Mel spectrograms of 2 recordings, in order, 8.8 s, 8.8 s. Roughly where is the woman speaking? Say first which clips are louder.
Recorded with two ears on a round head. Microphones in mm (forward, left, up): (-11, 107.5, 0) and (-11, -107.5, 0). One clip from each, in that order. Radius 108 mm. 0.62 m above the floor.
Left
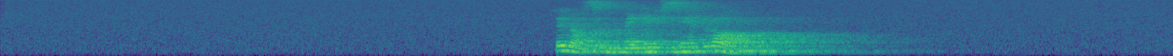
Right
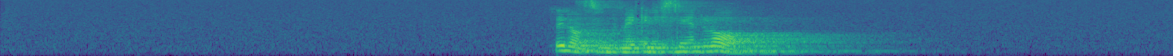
Right 2 dB; right.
